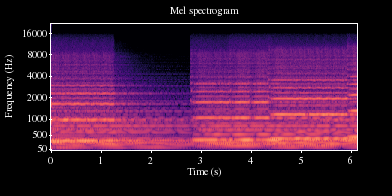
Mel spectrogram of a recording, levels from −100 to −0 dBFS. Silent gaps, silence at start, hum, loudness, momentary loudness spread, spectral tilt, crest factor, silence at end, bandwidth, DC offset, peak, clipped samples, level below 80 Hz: none; 0 s; none; -27 LUFS; 13 LU; -5 dB/octave; 16 dB; 0 s; 13.5 kHz; under 0.1%; -12 dBFS; under 0.1%; -82 dBFS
